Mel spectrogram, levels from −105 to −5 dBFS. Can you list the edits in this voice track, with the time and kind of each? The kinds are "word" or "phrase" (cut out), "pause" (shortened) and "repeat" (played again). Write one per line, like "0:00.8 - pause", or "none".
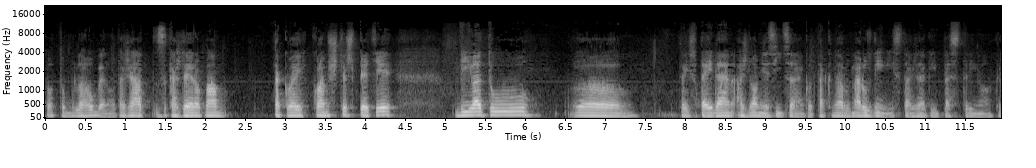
0:03.3 - pause
0:08.1 - word
0:09.6 - word
0:10.1 - word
